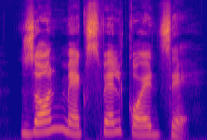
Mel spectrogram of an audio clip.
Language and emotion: Assamese, neutral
